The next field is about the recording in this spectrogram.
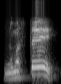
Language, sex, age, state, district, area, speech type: Hindi, male, 30-45, Uttar Pradesh, Mau, urban, conversation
